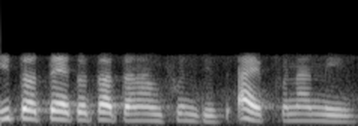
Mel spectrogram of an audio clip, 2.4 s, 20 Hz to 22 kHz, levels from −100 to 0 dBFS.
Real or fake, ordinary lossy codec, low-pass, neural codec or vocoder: real; Opus, 32 kbps; 3.6 kHz; none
